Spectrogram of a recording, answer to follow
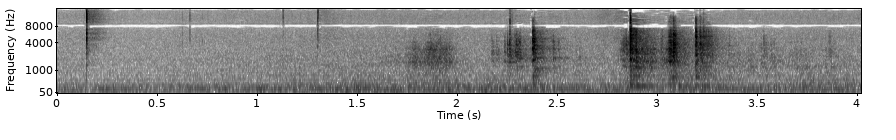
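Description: Neodymium sphere magnets (Zen Magnets) clicking and snapping together as a cluster is handled. There is one sharp click just after the start, then a quick run of sharp clicks a little over two seconds in, the loudest near three seconds.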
